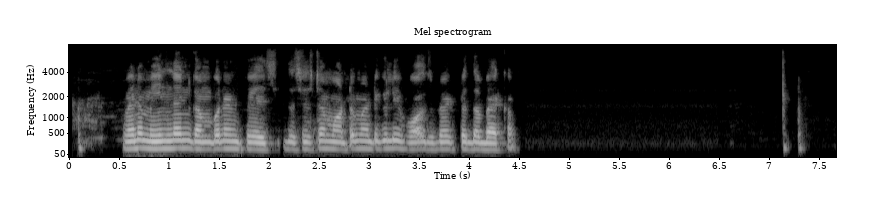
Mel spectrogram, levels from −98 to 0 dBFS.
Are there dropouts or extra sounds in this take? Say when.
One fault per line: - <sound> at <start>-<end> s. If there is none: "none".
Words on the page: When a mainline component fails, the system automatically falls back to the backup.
none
